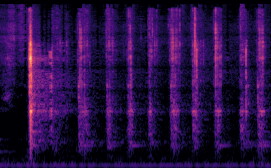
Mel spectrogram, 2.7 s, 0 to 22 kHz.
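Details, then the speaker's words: Servo 140 power feed being installed on a Bridgeport mill knee: rapid, even rasping clicks, about four a second, as the feed gears grind from too little backlash; shims of about 0.014–0.025 in are added until the grinding stops, starting with two. "hear that grinding add shims until you don't that's one way and they recommend they used i don't say recommended but they used about two so i'm going to start off with two"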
